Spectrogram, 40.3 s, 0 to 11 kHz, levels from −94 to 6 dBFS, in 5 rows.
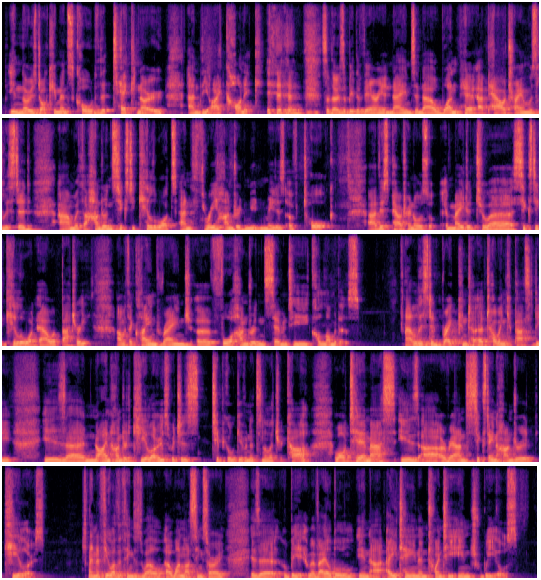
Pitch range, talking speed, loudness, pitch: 115-145 Hz, 150 wpm, -18 LUFS, 125 Hz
